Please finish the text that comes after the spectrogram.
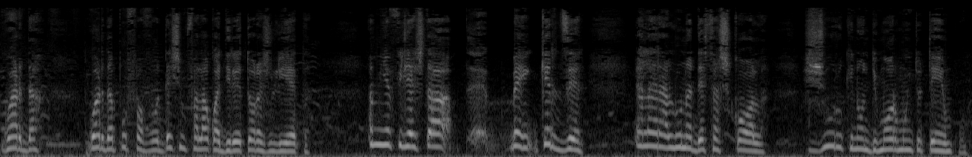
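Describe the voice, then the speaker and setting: A woman's voice: on the high side, animated, brisk, a little mellow. A woman playing a humble, anxious mother in a radio drama, pleading hesitantly and with deference for her daughter. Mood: urgent pleading. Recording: clear ambient vehicle noise behind.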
